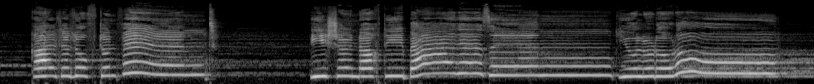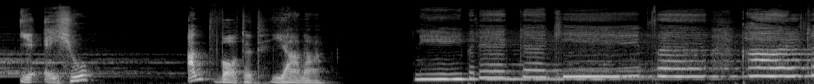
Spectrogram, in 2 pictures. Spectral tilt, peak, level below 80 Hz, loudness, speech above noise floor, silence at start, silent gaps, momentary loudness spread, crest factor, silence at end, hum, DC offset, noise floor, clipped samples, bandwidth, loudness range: -3.5 dB/octave; 0 dBFS; -54 dBFS; -21 LUFS; 59 dB; 0 s; none; 9 LU; 20 dB; 0 s; none; under 0.1%; -80 dBFS; under 0.1%; 18 kHz; 4 LU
